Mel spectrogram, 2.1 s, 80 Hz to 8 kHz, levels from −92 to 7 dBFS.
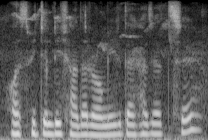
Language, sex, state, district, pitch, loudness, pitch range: Bengali, female, West Bengal, Cooch Behar, 215 Hz, -15 LUFS, 200-220 Hz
